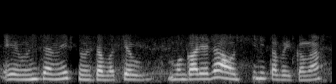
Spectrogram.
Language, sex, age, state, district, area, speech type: Nepali, female, 18-30, West Bengal, Darjeeling, rural, conversation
